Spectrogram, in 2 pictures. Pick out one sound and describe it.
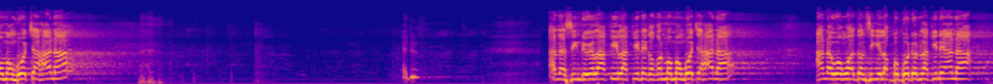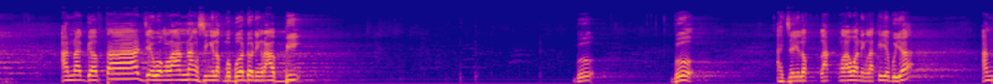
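A man sings loudly into a microphone over loudspeakers.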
